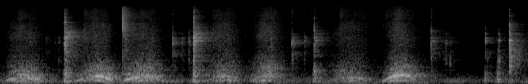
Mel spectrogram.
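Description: Diamond painting roller rolled back and forth over a finished canvas of round drills, a run of rubbing, rasping strokes about two a second, pressing the drills flat before the canvas is glued.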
